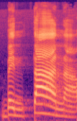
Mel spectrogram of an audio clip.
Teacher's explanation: A sílaba forte é tá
